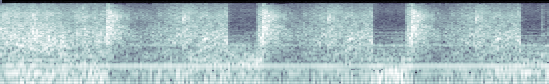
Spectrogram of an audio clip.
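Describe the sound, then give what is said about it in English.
One sharp hand clap repeated several times at a steady, evenly spaced pace, each hit trailing off in a ringing wash, with a low constant hum underneath and no talking. “It was just a single clap in the original file, but it's repeated several times.”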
